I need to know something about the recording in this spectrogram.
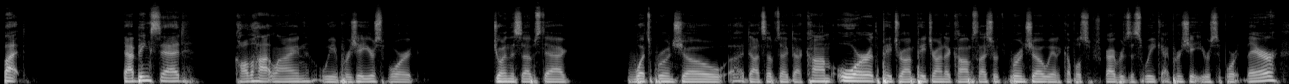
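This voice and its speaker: A man's voice: medium pitch, fairly even intonation, brisk, dark tone, no echo, studio quality. A man hosting a sports podcast in casual, rambling chat, full of likes and fillers. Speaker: podcast host.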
